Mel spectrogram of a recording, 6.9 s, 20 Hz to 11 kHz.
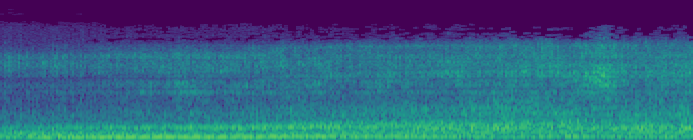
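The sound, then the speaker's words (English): A steady, loud engine drone with deep low rumble and a constant mechanical hum from propeller plane engines running at high power as the plane takes off from runway 28 in a west wind, continuous throughout with no voices. “looks like the motors are going to run okay”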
